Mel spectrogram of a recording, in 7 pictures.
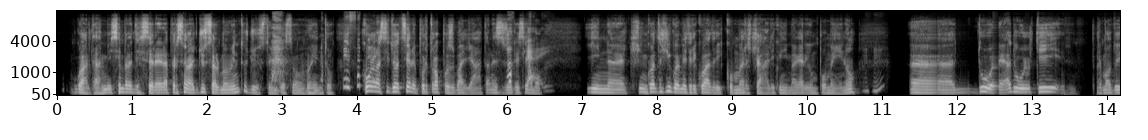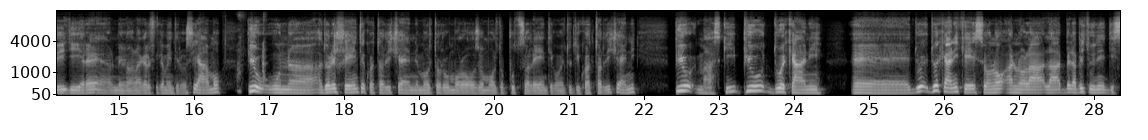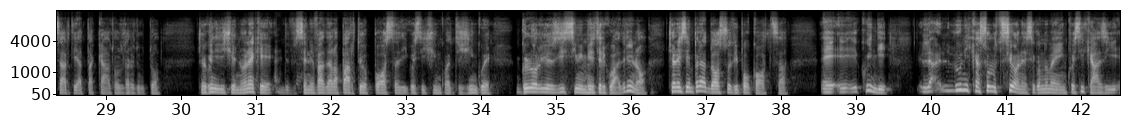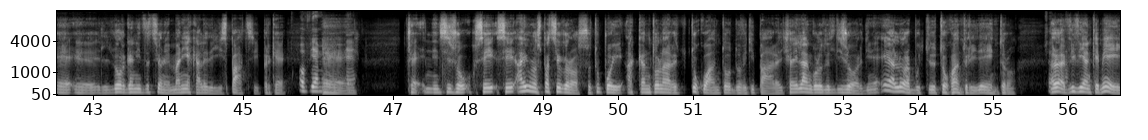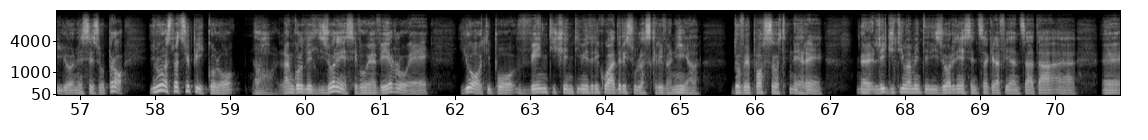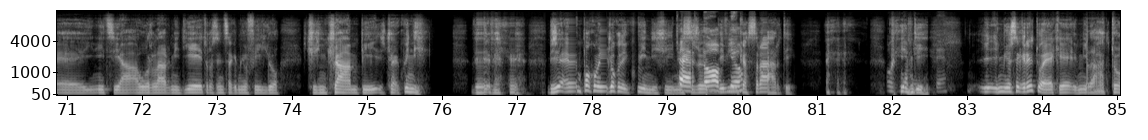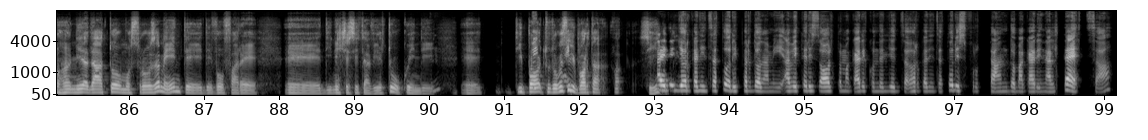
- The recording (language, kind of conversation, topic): Italian, podcast, Come organizzi lo spazio quando hai poco posto?
- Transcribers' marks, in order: other background noise; chuckle; distorted speech; tapping; "cioè" said as "ceh"; laughing while speaking: "tenere"; scoff; chuckle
